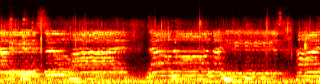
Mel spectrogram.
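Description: Small choir singing a song in harmony, with a short break between phrases about three seconds in.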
